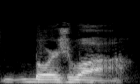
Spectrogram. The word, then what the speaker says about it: bourgeois: To our intended abolition of bourgeoisie's property, the standard of your... – It's pronounced bourgeois.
